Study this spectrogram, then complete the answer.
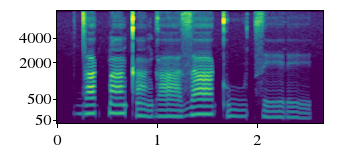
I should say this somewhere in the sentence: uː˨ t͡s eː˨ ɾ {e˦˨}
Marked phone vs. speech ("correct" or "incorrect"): correct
